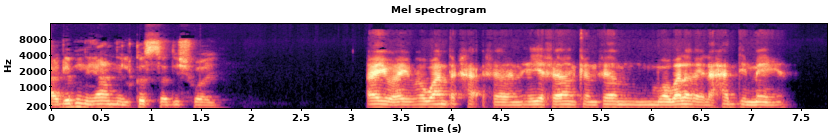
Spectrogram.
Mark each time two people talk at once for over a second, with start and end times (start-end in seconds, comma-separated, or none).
none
